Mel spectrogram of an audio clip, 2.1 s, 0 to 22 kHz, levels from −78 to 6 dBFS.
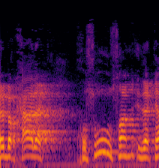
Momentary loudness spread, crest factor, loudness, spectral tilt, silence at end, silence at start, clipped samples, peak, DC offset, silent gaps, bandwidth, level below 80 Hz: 10 LU; 16 dB; -17 LUFS; -6 dB/octave; 0 s; 0 s; under 0.1%; 0 dBFS; under 0.1%; none; 13.5 kHz; -42 dBFS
